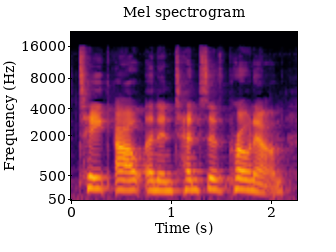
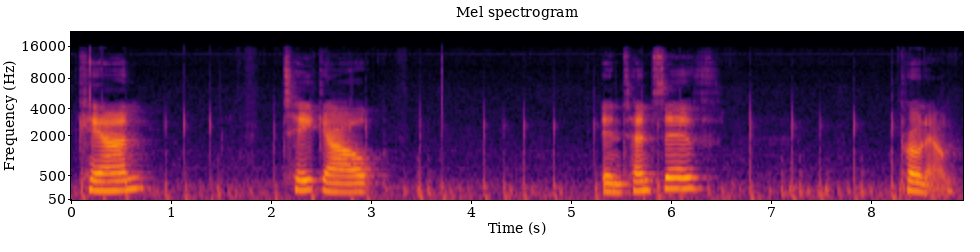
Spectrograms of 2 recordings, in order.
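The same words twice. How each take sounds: First: Said in the usual way. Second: Can take out intensive pronoun, long pauses between words; slow and spaced, like dictating notes. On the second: Shown as a demonstration. Teacher reads the side note to students, slow and spaced. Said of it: "over here on the side".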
